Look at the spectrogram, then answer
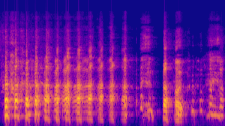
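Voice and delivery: a long, high burst of real laughter; helpless laugh. Real, not acted. Teller cracks up at his friend's joke, real laughter. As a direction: laugh it out, caught off guard.

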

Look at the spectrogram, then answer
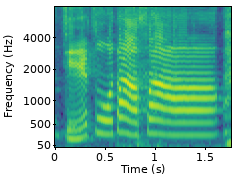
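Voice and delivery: high, lilting Cantonese Mandarin; Cantonese accent in Mandarin. Retold or imitated. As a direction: say it like a Cantonese speaker. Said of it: "广东人他那个普通话说的不好".

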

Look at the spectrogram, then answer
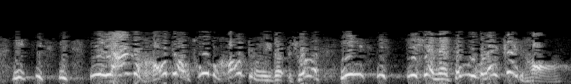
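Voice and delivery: high, fast, tearful clown protest; clown mock wailing. Clown Hu Ying whines at the princess, mock tearful.

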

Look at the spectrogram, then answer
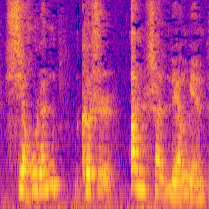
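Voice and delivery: slow, uneasy pleading on 安善良民; anxious, drawn-out protest of innocence 安善良民; a touch of nervous pleading; uneasy plea. A narrator's reading. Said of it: "罗万金不安地说".

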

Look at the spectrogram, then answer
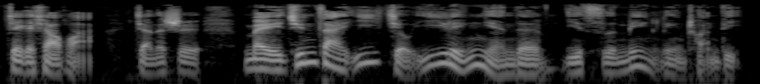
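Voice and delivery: ordinary talk, nothing marked

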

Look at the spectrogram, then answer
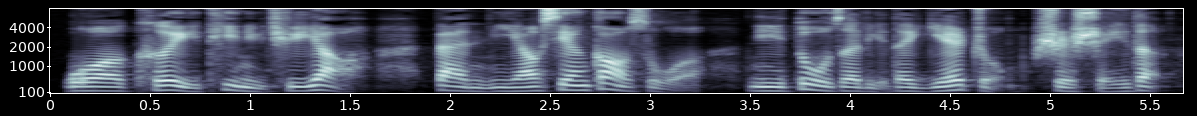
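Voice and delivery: low, controlled accusation; cold confrontation. Acted. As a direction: drop the voice and demand an answer. Cold answer in the quarrel.

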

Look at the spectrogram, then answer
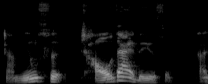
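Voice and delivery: ordinary delivery

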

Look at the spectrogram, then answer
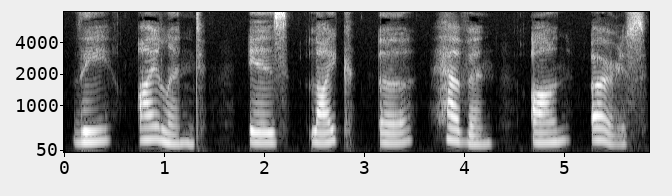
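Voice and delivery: slow, word by word; slow read-along. Shown as a demonstration. Teacher reading slowly for the class to repeat. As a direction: read it slowly for students to follow. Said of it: "跟着我慢读一遍".

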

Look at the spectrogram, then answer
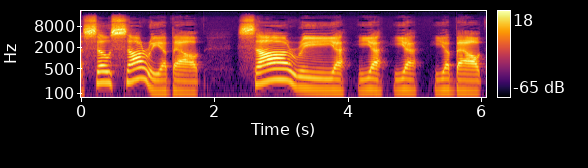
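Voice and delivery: slow "sorry呀about" with a y-glide between words; linking sorry-about. Shown as a demonstration. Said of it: "得用e来过渡一下". ("sorry"和"about"用"呀"连读)

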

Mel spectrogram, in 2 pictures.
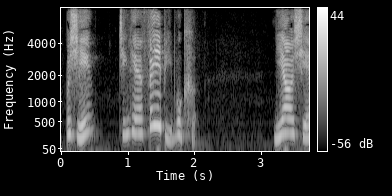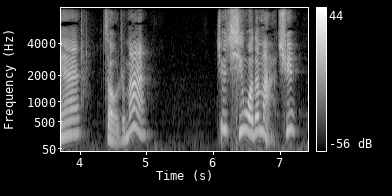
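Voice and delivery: high, urgent insisting; anxious insistence. A narrator's reading. Chief offers his horse to stop delays, impatient. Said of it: "头人急着说".

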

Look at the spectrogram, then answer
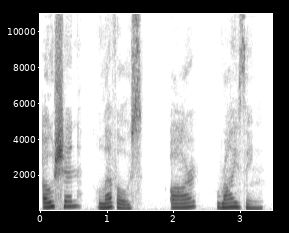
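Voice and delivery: slow, careful model reading; read slowly. Shown as a demonstration. Teacher reading slowly so students can follow. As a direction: lay each word down slowly. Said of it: "好，慢慢来读".

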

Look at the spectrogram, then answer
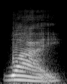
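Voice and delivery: "Y" said clearly as wai; letter demo. Shown as a demonstration. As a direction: model "Y" for the class. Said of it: "我们再来读一次Y".

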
